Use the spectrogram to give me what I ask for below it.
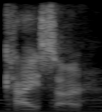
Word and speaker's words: Caesar: yes uh rinky is right uh Caesar is pronounced quesar or Kaiser kaisar that's so cool wow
